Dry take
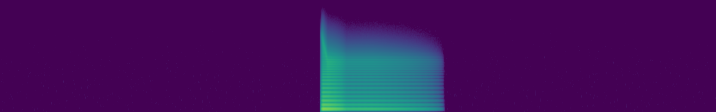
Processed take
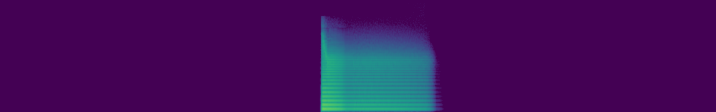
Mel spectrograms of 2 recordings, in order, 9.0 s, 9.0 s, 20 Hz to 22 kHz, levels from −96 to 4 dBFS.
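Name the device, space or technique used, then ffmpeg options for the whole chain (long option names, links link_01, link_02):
video call: -af "highpass=160,dynaudnorm=framelen=230:gausssize=7:maxgain=4dB,agate=range=-29dB:threshold=-37dB:ratio=16:detection=peak" -ar 48000 -c:a libopus -b:a 24k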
